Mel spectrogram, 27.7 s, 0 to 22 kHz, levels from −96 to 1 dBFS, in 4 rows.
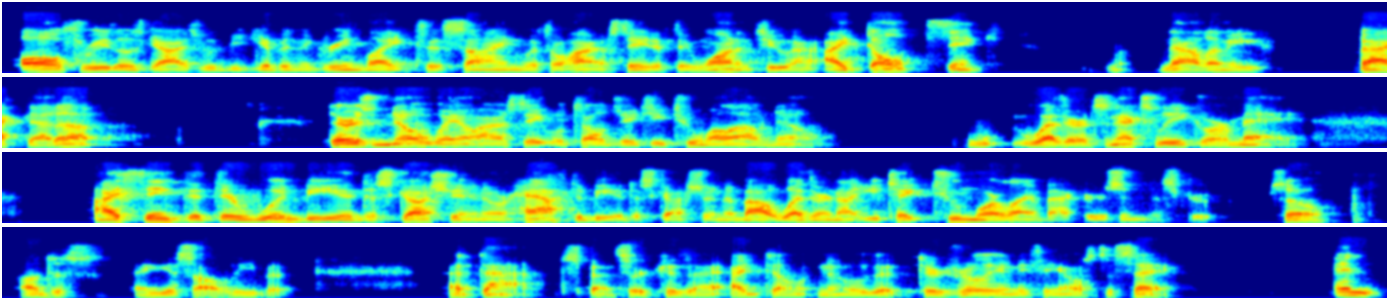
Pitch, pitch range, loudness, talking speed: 95 Hz, 90-110 Hz, -23 LUFS, 210 wpm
